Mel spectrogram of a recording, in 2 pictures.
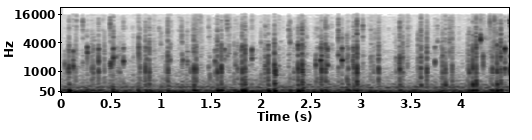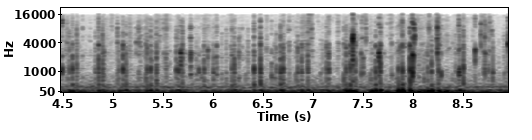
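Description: A small, hollow white cardboard box is held in front of a microphone and tapped and scratched with the fingertips. It makes a dense, steady stream of quick, soft, hollow taps and crinkly scratches over a low, constant hum. A few louder taps stand out near the end.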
